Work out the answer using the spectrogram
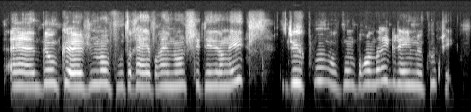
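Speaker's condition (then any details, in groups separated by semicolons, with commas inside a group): Cerebral palsy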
